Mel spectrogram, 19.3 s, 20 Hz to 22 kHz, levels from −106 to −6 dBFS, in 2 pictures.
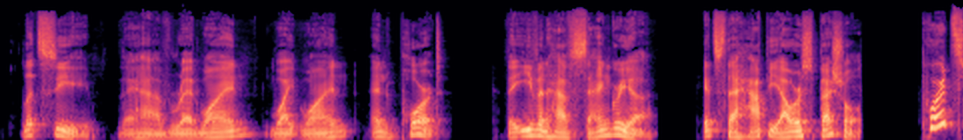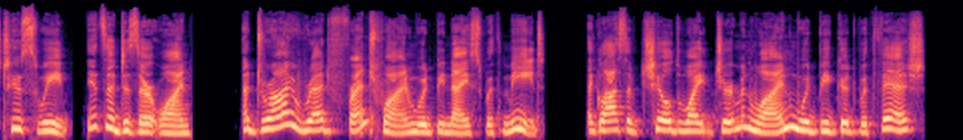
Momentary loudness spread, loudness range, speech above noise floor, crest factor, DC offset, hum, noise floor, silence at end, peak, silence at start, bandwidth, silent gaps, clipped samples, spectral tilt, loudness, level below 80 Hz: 14 LU; 9 LU; over 70 dB; 16 dB; under 0.1%; none; under -90 dBFS; 0.4 s; -6 dBFS; 0.2 s; 17 kHz; 4.51-4.91 s, 6.57-6.95 s, 8.62-9.17 s, 10.35-10.43 s, 11.55-11.97 s, 15.08-15.46 s; under 0.1%; -5 dB/octave; -21 LUFS; -52 dBFS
